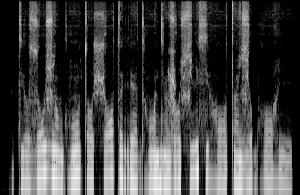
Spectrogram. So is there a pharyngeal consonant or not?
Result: no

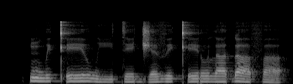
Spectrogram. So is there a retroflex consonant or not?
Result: no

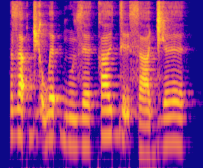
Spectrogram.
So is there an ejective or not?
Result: no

